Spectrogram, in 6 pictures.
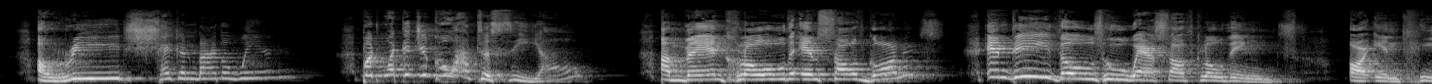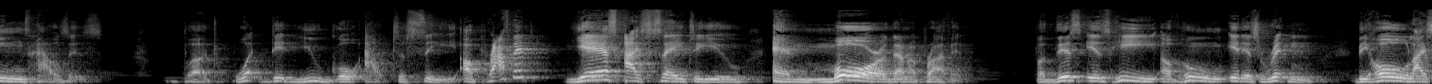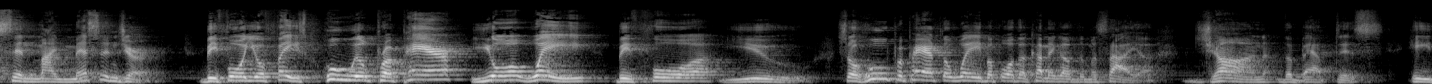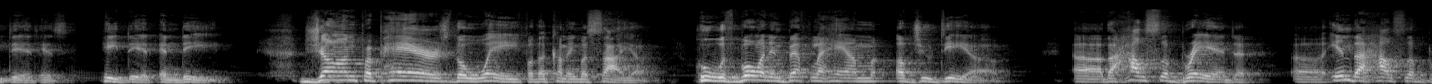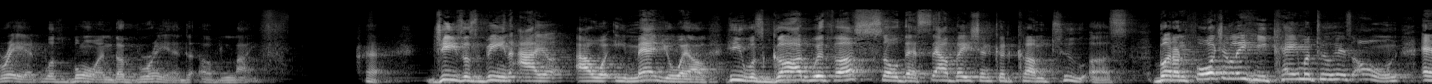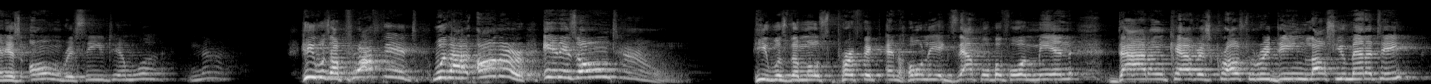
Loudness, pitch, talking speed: -17 LUFS, 175 Hz, 130 wpm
